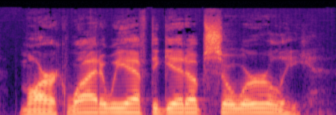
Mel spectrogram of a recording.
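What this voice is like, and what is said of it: Jack Nicholson impression. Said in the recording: “you got a better accent than me for Jack?”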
